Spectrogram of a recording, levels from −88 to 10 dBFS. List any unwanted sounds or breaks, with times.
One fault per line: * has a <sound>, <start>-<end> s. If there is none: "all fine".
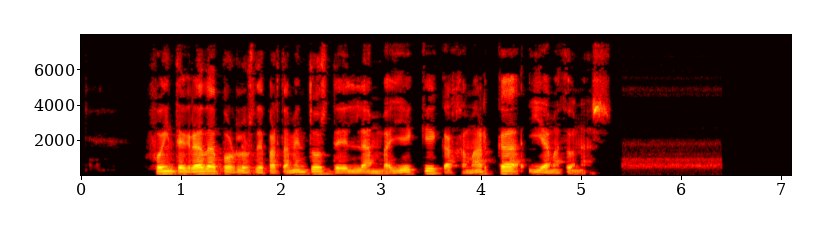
all fine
